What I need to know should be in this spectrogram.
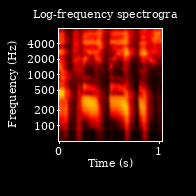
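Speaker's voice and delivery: very high, pleading, begging woman's voice. Acting out a woman begging a man, hand-puppet style: mock pleading woman. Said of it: "this is John's hand puppets here".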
